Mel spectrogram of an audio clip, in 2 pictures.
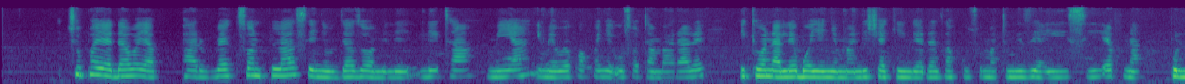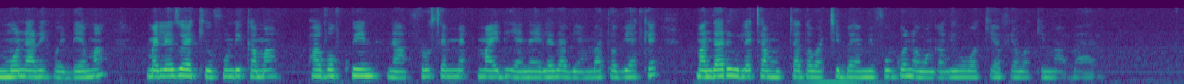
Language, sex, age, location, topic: Swahili, female, 25-35, Nairobi, health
